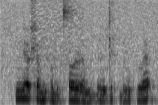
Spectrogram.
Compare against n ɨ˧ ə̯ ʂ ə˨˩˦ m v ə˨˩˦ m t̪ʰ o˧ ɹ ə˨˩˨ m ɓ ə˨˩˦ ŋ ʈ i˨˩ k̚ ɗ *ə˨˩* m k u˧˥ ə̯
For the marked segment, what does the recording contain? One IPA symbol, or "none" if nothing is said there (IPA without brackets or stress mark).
ə˨˩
